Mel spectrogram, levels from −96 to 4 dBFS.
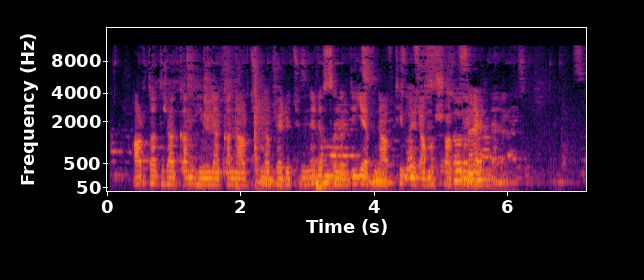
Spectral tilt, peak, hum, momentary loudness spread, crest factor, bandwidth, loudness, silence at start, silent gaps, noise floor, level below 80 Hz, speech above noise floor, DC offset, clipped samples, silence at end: -5.5 dB/octave; -8 dBFS; none; 8 LU; 18 dB; 11.5 kHz; -25 LUFS; 0.05 s; none; -50 dBFS; -44 dBFS; 26 dB; under 0.1%; under 0.1%; 0 s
